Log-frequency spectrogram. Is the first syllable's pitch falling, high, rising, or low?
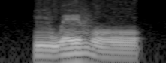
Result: low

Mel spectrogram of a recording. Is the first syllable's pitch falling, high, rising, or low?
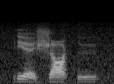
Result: falling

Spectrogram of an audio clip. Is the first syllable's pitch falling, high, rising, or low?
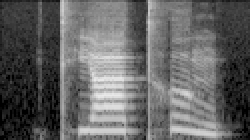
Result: high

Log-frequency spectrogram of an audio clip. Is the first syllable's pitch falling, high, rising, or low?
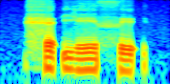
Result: high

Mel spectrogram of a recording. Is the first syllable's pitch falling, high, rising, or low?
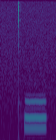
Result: low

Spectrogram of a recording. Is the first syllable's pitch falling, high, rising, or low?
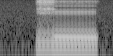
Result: low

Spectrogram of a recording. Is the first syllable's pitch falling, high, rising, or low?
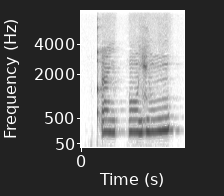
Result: low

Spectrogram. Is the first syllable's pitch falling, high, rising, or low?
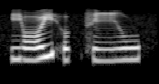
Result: rising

